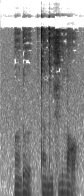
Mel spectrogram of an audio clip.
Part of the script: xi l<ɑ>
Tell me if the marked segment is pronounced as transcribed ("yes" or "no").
yes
